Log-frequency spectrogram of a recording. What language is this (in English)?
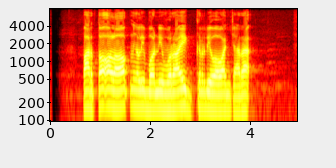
Sundanese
